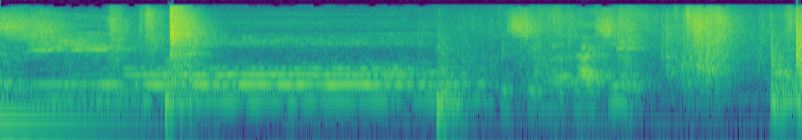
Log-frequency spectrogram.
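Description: A woman singing a southern Korean folk song (namdo minyo) in long, wavering held notes, accompanied by buk barrel-drum strokes: a deep boom at the start, then sharp knocks about one second in, about two seconds in and just before the end.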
